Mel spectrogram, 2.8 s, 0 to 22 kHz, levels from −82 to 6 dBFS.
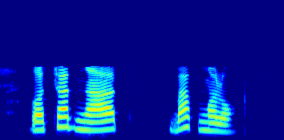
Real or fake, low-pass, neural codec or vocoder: real; 3.6 kHz; none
